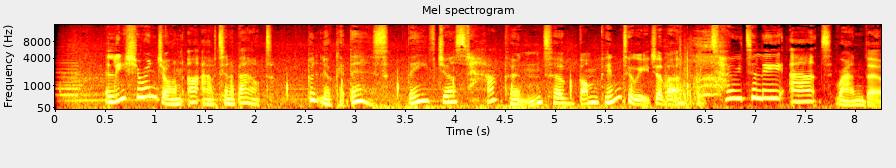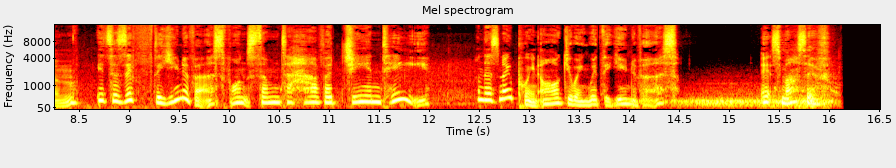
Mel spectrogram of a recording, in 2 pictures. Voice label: conversational humour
